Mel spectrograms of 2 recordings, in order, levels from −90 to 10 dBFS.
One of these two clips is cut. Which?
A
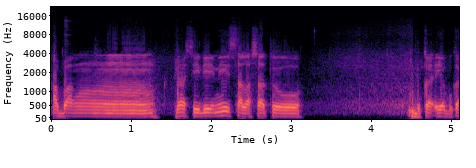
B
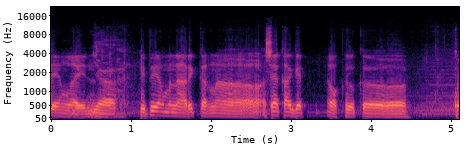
A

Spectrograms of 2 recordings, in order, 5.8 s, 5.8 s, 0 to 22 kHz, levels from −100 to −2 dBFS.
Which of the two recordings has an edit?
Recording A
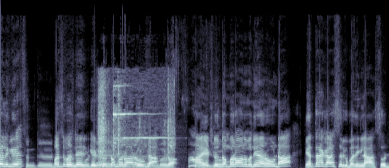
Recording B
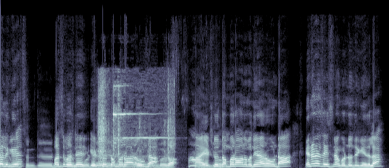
B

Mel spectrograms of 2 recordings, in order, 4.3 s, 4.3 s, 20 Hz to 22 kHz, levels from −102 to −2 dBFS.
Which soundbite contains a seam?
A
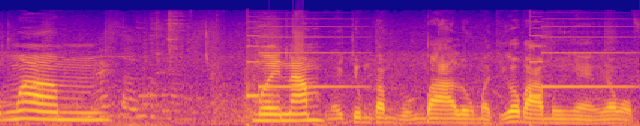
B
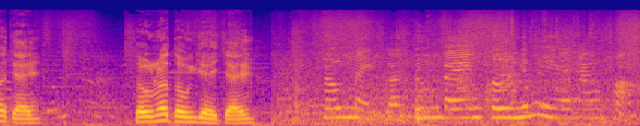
A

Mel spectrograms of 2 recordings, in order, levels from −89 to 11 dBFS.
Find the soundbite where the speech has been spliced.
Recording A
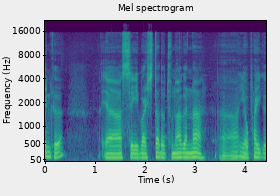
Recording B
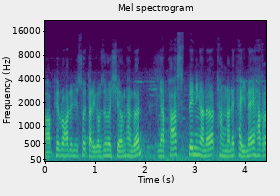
B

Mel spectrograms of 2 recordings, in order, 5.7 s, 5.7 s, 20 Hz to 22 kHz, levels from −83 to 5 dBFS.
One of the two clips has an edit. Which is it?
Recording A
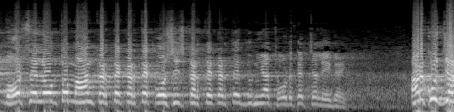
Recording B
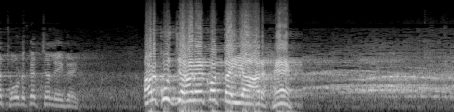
B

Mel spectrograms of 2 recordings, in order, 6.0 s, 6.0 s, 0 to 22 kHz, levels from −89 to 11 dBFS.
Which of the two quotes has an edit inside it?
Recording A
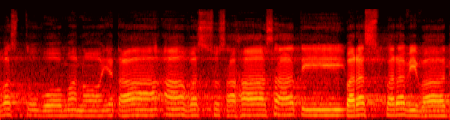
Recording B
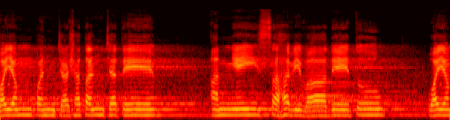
A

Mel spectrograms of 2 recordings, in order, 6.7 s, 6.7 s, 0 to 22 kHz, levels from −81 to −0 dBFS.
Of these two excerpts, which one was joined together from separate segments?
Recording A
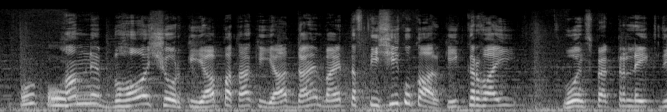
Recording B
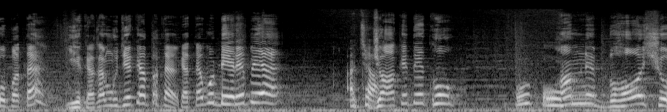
B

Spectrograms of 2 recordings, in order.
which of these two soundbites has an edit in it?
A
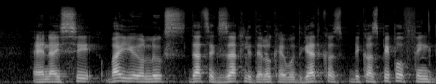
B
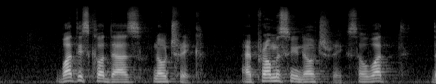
A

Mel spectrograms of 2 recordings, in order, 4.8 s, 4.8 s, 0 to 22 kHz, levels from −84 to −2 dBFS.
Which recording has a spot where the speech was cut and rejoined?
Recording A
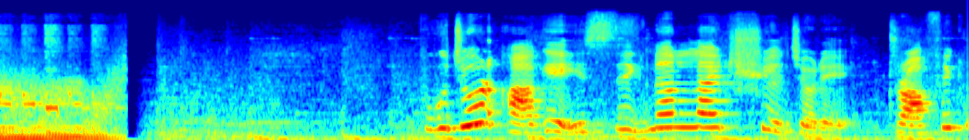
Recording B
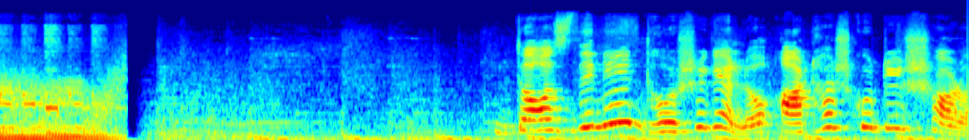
B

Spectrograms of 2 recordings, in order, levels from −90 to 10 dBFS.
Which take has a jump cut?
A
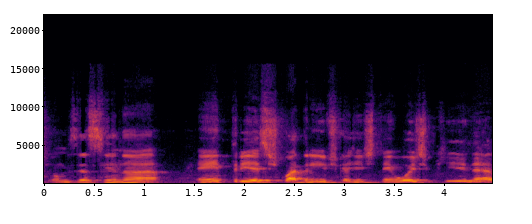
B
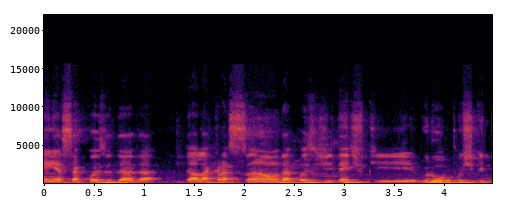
B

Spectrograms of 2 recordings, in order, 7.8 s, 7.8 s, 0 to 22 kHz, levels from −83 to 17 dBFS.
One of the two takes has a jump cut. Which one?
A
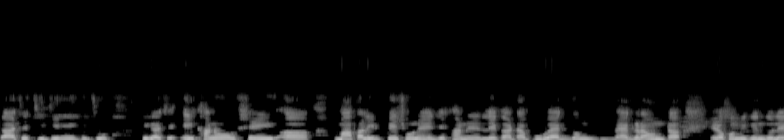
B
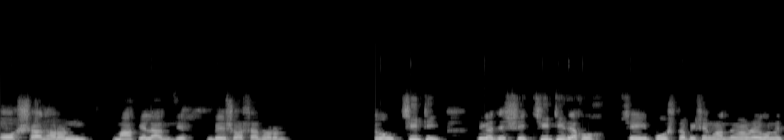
B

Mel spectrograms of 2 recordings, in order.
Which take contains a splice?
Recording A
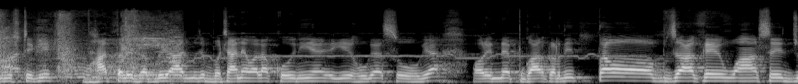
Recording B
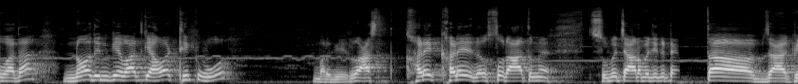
B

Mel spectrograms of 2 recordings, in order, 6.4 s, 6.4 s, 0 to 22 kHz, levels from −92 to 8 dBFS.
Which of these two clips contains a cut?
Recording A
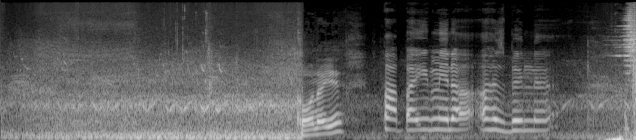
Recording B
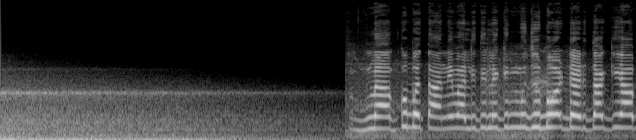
B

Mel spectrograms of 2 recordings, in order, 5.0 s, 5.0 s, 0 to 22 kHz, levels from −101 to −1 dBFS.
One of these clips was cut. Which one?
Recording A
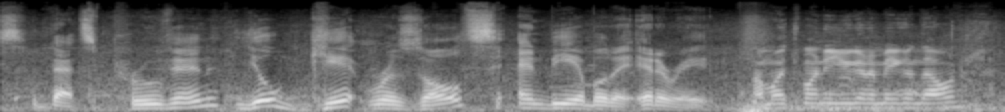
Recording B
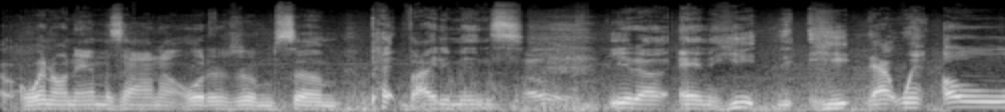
A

